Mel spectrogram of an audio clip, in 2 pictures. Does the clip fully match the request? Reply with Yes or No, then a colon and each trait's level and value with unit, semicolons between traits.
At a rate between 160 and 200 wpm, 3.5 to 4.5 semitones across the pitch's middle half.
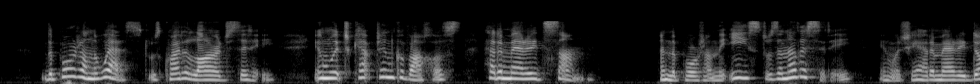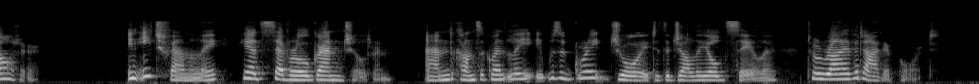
No: average, 180 wpm; wide, 5.6 semitones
